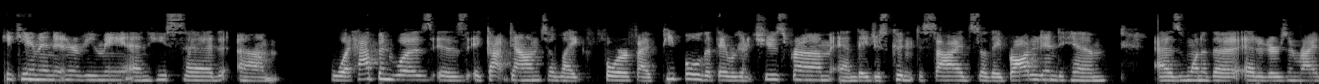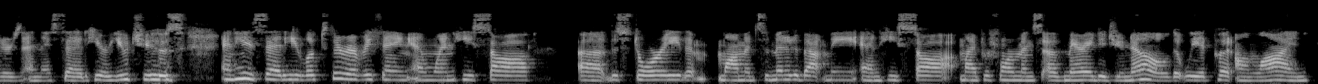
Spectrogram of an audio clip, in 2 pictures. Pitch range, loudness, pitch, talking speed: 185-215 Hz, -21 LUFS, 200 Hz, 200 wpm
